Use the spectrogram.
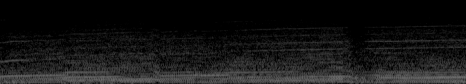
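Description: V8 Supercars on the final lap at Imola, a loud, steady engine roar with the pitch climbing through the gears and a brief dip near the end, no voices.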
